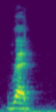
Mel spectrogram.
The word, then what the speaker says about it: red: And note the stop D. We don't go red or red, just red. The tongue stops.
